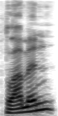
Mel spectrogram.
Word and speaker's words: Plamen: very good question uh you pronounce the way correctly but let's say that that's not the way to pronounce my name in bulgarian but ever since i stepped outside of bulgaria about 19 years ago i realized that i'll be cold plument forever in bulgaria though the real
